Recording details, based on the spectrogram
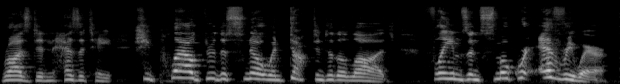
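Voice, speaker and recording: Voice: mid-range voice, big pitch swings, moderate pace. A reader reading a children's novel aloud, now and then stopping to correct slips.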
